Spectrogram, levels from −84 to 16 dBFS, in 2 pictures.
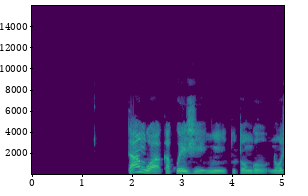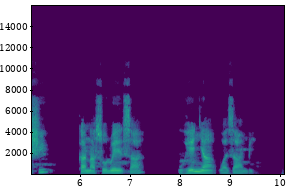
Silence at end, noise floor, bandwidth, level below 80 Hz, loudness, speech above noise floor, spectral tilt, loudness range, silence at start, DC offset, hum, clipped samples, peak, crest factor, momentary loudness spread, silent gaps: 0.65 s; under -90 dBFS; 9.4 kHz; -68 dBFS; -22 LUFS; over 67 dB; -4 dB/octave; 4 LU; 1.9 s; under 0.1%; none; under 0.1%; -4 dBFS; 22 dB; 13 LU; 3.92-3.96 s, 5.53-5.96 s, 7.32-7.95 s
